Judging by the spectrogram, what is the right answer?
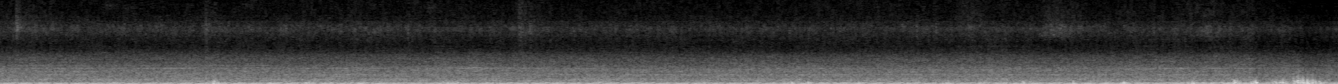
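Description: Steady low engine rumble, with a few short knocks near the end.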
